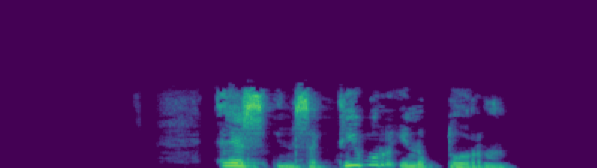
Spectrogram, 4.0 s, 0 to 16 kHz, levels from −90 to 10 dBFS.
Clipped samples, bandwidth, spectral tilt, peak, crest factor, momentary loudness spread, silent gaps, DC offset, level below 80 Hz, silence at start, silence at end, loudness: under 0.1%; 8 kHz; -3.5 dB/octave; -2 dBFS; 18 dB; 18 LU; none; under 0.1%; -62 dBFS; 1.45 s; 0.6 s; -18 LUFS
